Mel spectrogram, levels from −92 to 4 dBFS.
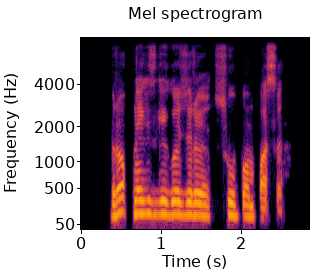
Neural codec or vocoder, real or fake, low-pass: autoencoder, 48 kHz, 128 numbers a frame, DAC-VAE, trained on Japanese speech; fake; 7.2 kHz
